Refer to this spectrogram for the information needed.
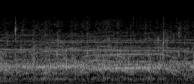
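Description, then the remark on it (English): An audience at a political speech about the governor recall vote applauds after mention of keeping Gavin Newsom as governor, a steady, dense wash of clapping at an even, moderate loudness for the full two seconds, with faint crowd murmur underneath. “really, you're going to applaud for that?”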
